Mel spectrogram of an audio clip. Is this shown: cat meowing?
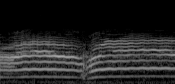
yes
